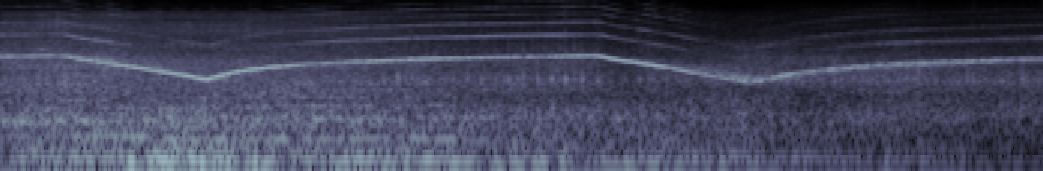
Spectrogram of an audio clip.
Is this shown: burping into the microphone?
no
